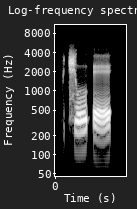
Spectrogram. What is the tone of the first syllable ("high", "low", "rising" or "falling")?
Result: rising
